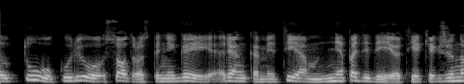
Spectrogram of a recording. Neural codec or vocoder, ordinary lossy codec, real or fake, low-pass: none; MP3, 32 kbps; real; 9.9 kHz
